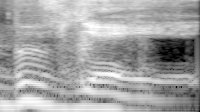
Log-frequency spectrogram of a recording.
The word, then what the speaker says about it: Bouvier: Pierre Bouvier. – Pierre Bouvier, yes.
